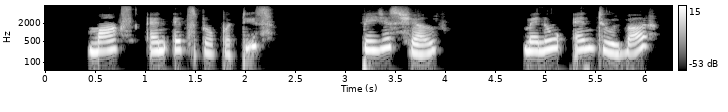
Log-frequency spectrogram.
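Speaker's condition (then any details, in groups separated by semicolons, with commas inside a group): No condition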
